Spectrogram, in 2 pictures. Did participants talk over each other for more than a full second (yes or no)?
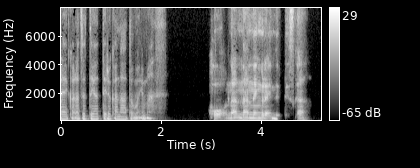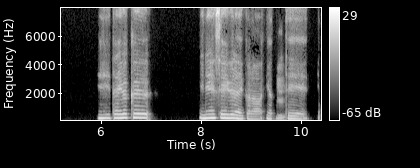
no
